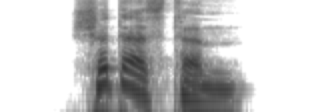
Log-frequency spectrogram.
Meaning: strong dative masculine/neuter singular superlative degree of schütter
- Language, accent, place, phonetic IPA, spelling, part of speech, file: German, Germany, Berlin, [ˈʃʏtɐstəm], schütterstem, adjective, De-schütterstem.ogg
